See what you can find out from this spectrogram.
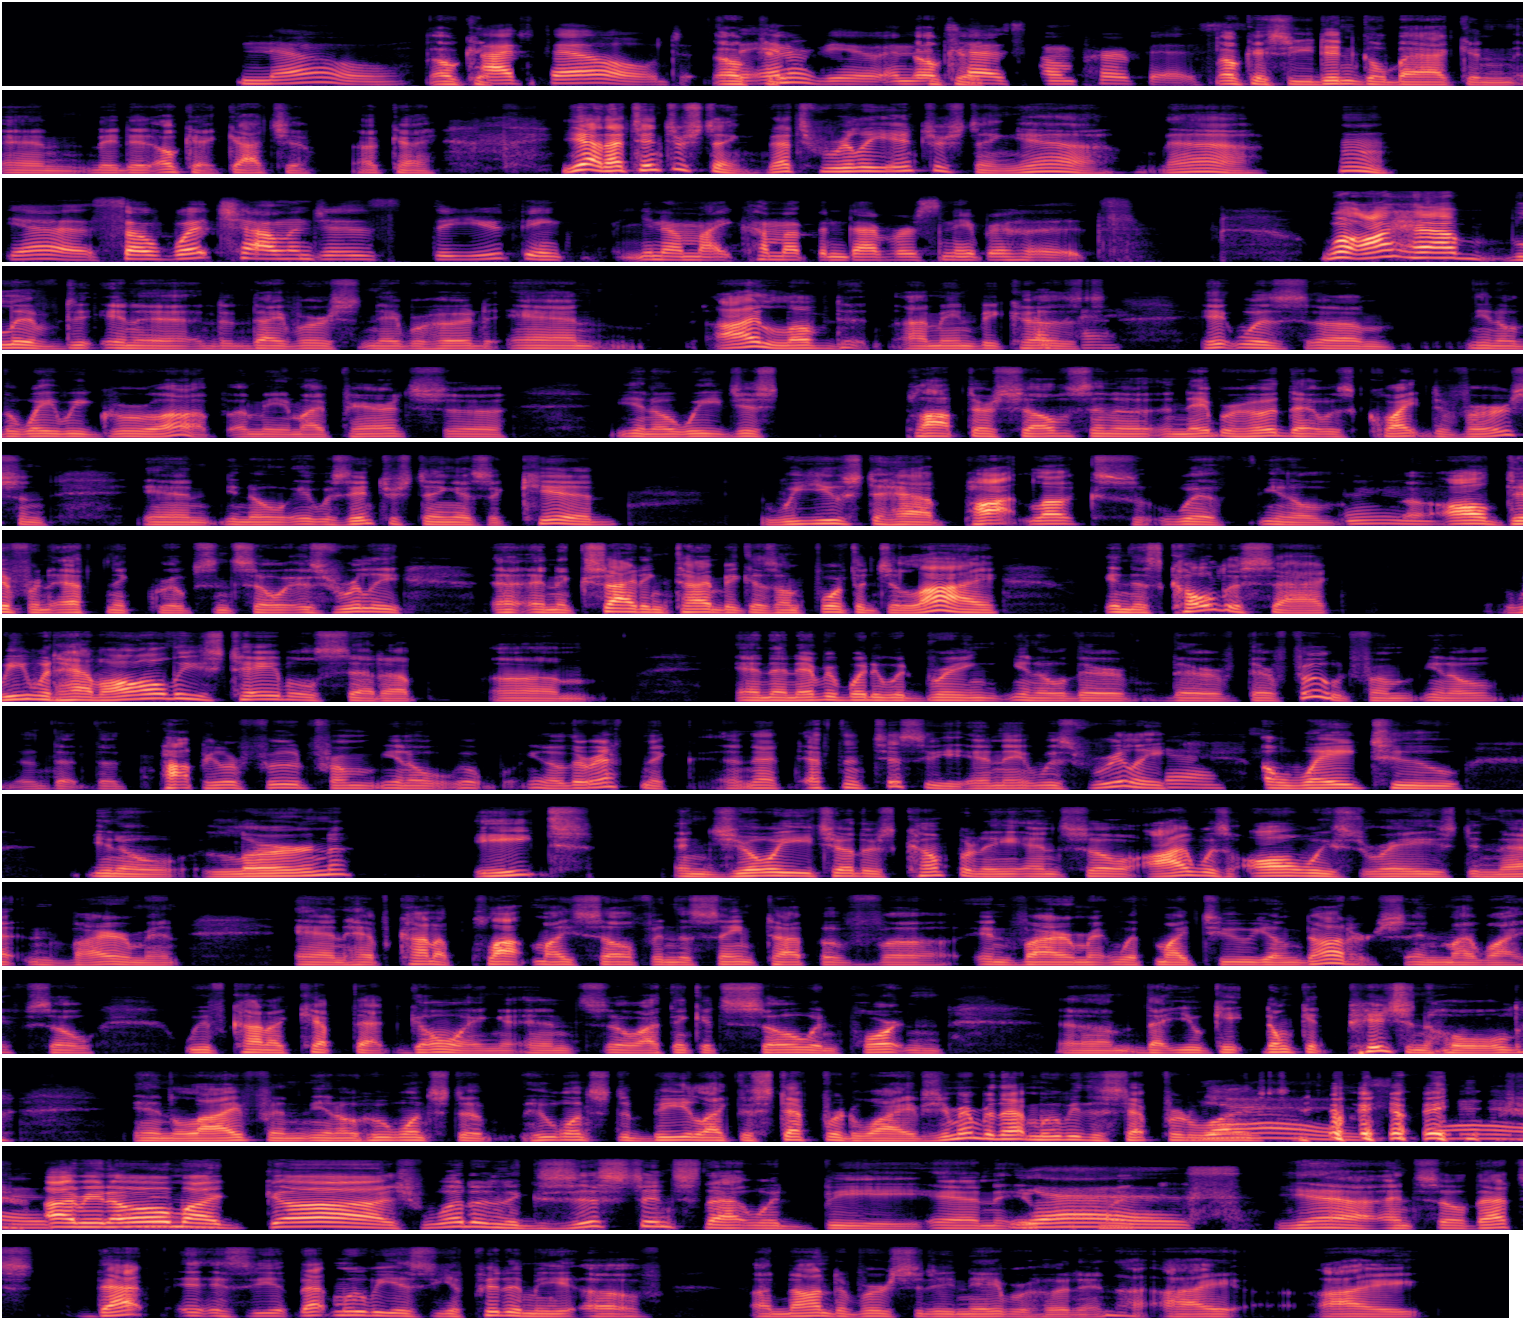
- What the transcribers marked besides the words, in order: other background noise; "ethnicity" said as "etnithticity"; laugh; laughing while speaking: "I mean"; joyful: "I mean, oh my gosh, what an existence that would be!"; drawn out: "Yes"; tapping
- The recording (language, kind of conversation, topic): English, unstructured, What does diversity add to a neighborhood?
